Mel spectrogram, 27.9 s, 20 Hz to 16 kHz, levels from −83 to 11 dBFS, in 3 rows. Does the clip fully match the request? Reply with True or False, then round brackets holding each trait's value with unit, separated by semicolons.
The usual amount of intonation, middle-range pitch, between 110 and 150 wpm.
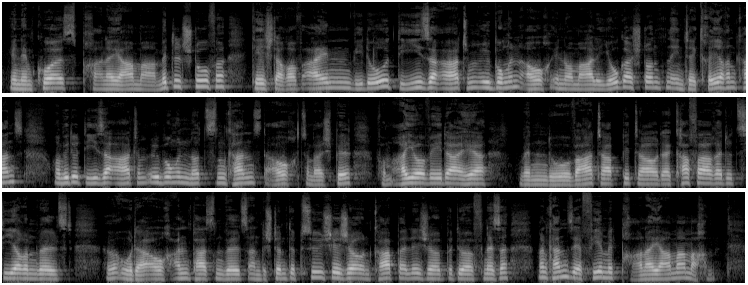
True (3.2 semitones; 160 Hz; 125 wpm)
